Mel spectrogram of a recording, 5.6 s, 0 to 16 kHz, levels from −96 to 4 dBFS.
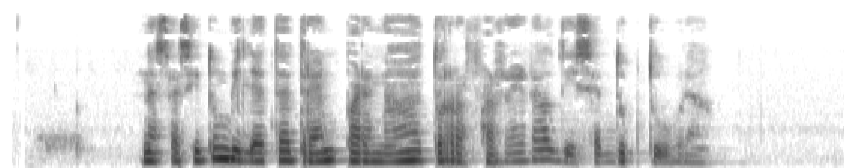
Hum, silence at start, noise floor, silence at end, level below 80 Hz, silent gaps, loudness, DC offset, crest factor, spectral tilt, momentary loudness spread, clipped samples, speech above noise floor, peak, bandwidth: none; 0.95 s; -78 dBFS; 0.95 s; -72 dBFS; none; -27 LUFS; under 0.1%; 18 dB; -5.5 dB/octave; 14 LU; under 0.1%; 51 dB; -10 dBFS; 11.5 kHz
